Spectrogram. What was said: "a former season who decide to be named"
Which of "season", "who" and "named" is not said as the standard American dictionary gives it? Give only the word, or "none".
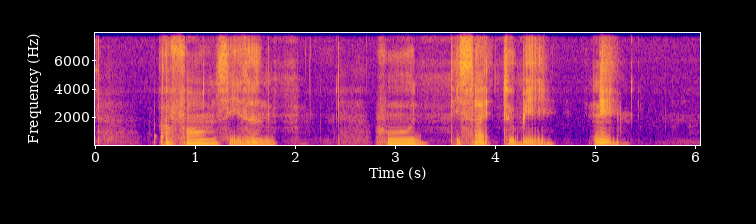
named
